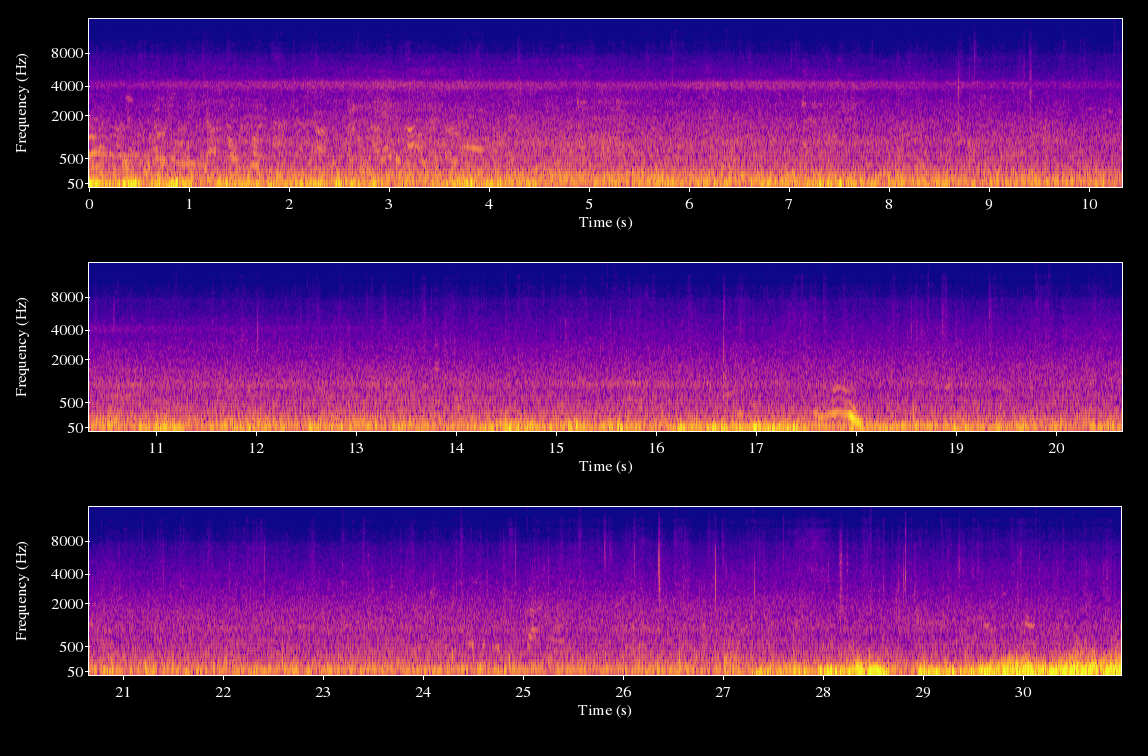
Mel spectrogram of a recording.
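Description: Outdoor waterfront ambience heard while walking: steady wind noise on the microphone, with a stronger gust near the end, and the voices of passers-by in the background.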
